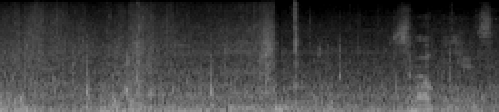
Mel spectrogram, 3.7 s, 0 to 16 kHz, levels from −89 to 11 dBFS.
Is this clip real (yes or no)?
no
